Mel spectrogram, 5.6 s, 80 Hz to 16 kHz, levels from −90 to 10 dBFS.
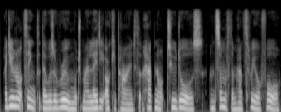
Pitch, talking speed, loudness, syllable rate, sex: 180 Hz, 275 wpm, -20 LUFS, 5.6 syllables/s, female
